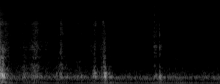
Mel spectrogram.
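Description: Hands sorting through paper memorabilia on a table: light rustling with a few soft clicks about half a second apart.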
